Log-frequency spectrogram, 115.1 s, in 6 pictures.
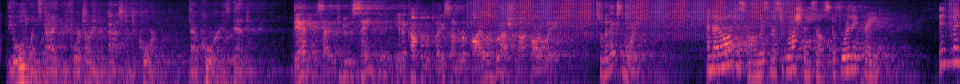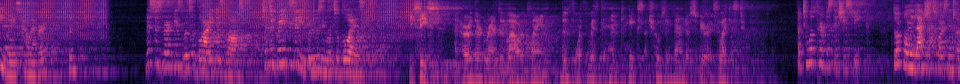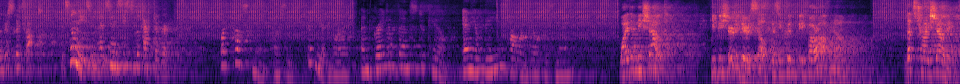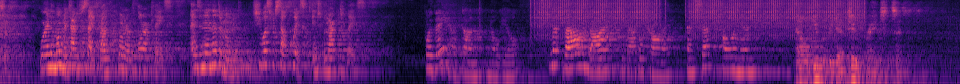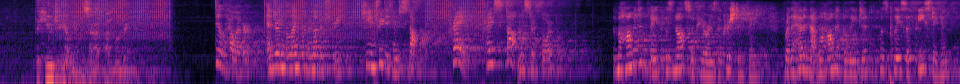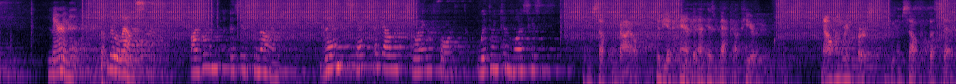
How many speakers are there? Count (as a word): eight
